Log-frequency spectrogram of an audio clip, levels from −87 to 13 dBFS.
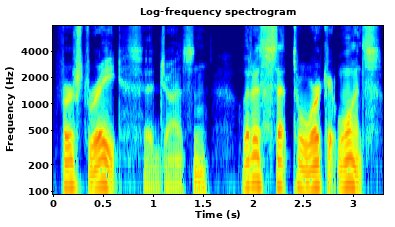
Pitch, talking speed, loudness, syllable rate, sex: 95 Hz, 200 wpm, -17 LUFS, 4.4 syllables/s, male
